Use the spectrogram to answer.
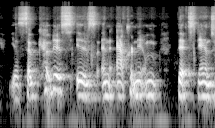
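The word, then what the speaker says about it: CODIS: Can you tell the jury what COTUS is? C O D I S. Yes. So, KOTUS is an acronym that stands for the combined DNA indexing system.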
